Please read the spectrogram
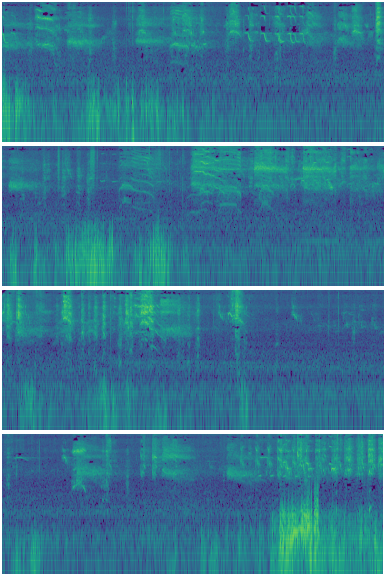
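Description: A flock of gulls calling again and again as they circle low overhead, with occasional low rumbles, the loudest near the end.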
